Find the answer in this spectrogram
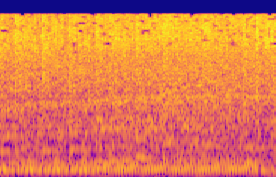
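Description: Trance music in a breakdown: a steady, low synth tone with no kick drum. The tone shifts to a new note a little under a second in.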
